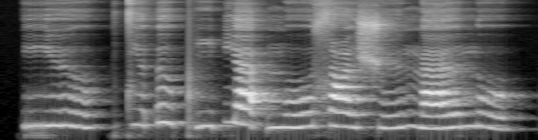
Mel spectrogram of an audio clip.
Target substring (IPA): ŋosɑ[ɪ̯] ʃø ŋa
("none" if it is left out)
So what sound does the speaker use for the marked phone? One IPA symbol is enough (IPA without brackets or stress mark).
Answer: ə̯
